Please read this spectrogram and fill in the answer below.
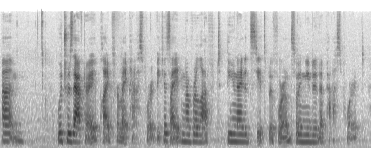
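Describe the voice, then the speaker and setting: Over noticeable background noise, a woman with an American accent talks at a medium pitch. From Michigan, US. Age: 20s. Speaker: student. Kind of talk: interview answers. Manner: hesitant, many ums.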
